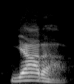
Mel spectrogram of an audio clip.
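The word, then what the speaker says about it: ידע: here called da, so it's ya, right here, ya, ya, which is right here, ya. That's how you say it. And the next one is da, right here, da, yada.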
